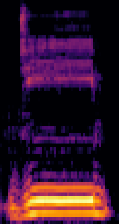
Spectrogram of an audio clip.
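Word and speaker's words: ج: The middle of the tongue touches the roof of the mouth. Then release. Jim.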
